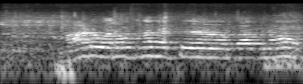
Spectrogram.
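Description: Goat bleating: one long, wavering bleat that starts about half a second in.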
